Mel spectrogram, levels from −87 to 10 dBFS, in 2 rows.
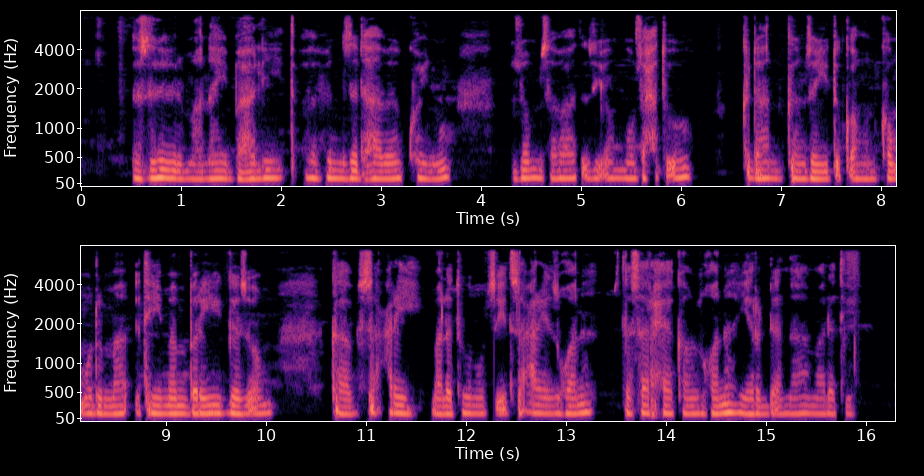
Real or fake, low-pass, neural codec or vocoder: real; 7.2 kHz; none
